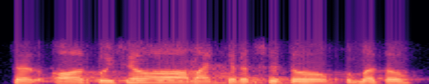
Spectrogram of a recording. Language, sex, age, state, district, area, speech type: Hindi, male, 18-30, Rajasthan, Jodhpur, urban, conversation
